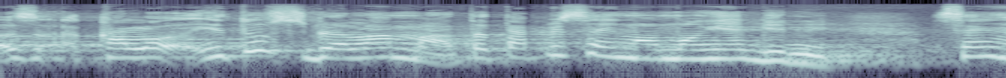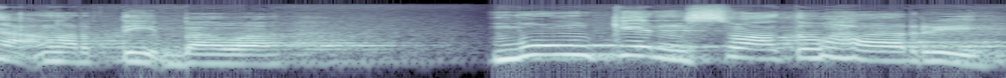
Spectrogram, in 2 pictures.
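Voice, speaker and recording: A middle-aged woman, preaching in a fairly high voice. She tells stories and speaks straight to her listeners. Her voice rings through a large hall with a long, echoing reverb. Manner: storytelling, addresses audience as saudara. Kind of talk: sermon.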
